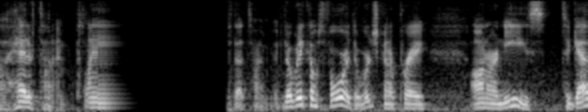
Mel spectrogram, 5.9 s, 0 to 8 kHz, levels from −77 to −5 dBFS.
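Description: A speech clip. From 0.46 to 0.99 s, packets went missing again and again: eight separate holes, the longest 48 ms, each patched by stretching the sound that came before it, so that roughly a third of this span is filled-in rather than real audio. This repeated packet loss (robotic sound) makes the speech choppy, with small pieces of it gone and replaced by a synthetic continuation. From 0.99 s the stream stops entirely until 2.29 s, about 1.28 s, which is most likely a long network dropout. The receiver first carries the last sound forward as a fading buzz or hiss, then gives way to about 0.91 s of silence, and speech resumes at "that time" with the lost portion never recovered. The audio also passed through the G.722 call codec, so nothing is heard above 8 kHz.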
